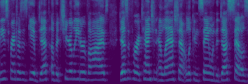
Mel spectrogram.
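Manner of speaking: plain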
